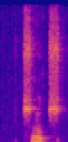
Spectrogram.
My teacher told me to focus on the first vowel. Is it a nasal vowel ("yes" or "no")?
yes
